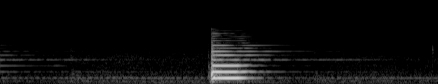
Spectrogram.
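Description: Acoustic upright piano: a single note is struck about two seconds in and released after about half a second. Both before and after it, a faint, steady tone rings on from the strings of a key held down silently, vibrating in sympathy with the struck note a fifth away.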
